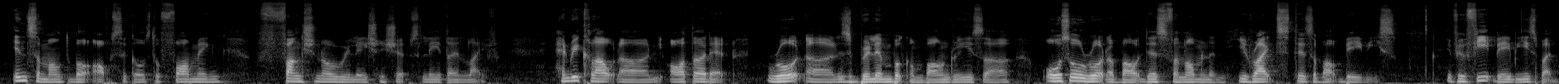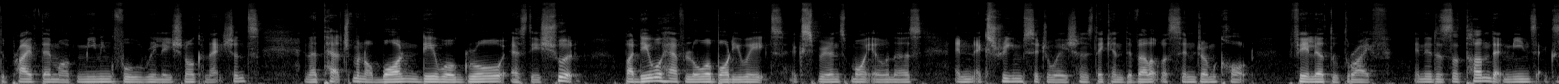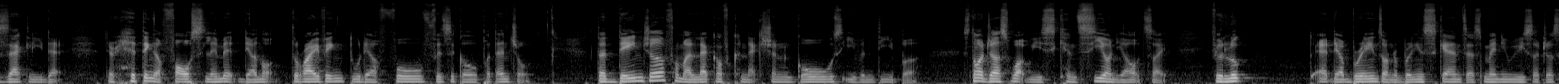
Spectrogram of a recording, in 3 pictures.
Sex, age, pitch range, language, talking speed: male, 20-39, 110-125 Hz, English, 170 wpm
